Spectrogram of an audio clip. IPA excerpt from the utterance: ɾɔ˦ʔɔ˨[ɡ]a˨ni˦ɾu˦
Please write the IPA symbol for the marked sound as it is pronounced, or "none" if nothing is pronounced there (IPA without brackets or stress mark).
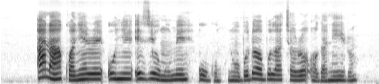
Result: ɡ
